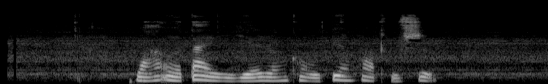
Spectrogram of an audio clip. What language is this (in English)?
Chinese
